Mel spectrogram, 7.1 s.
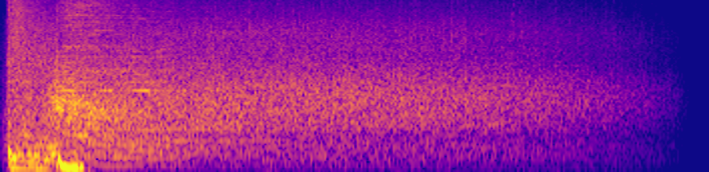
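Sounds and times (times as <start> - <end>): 
medium win jingle: 0.1 - 5.6.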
